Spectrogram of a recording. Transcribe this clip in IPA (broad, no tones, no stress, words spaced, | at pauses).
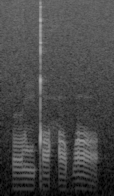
ʕõǃɑhɑ bɑ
